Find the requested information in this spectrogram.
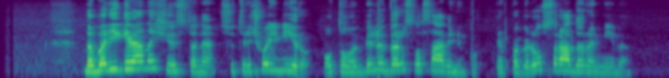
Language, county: Lithuanian, Vilnius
